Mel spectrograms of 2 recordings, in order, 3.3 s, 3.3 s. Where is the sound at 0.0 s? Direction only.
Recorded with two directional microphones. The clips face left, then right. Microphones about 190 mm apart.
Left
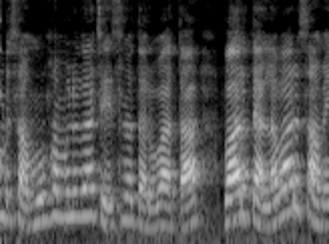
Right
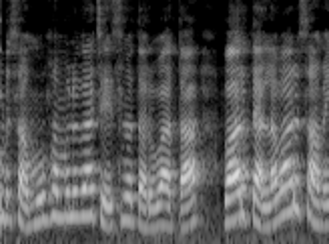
30° right (ahead or behind).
